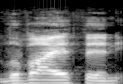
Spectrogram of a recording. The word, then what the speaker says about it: Leviathan: from Tangiers it's the how do you pronounce this is it the Vivian Leviathan by a Leviathan yeah like the mythical creature okay Leviathan it is a sage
